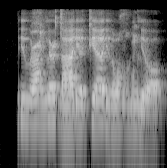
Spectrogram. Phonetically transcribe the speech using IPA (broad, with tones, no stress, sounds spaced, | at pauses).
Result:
ɾʲ uː˥˧ ʕ e̤˥ l ə˞˥ d aː˨˦ ɾʲ əː˥˧ kʲ ɐː˥ ɾʲ uː˨˦ ðˤ e̤˥ ŋ lʲ ɔ˨˩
